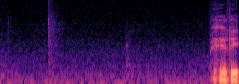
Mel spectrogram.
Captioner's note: silence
